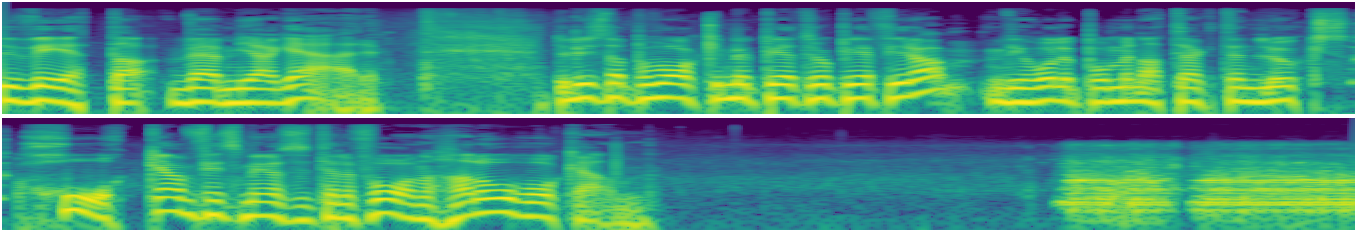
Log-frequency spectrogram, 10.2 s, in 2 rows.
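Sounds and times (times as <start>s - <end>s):
speech: 0.0s - 7.6s
truck horn blasts: 9.0s - 10.1s.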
